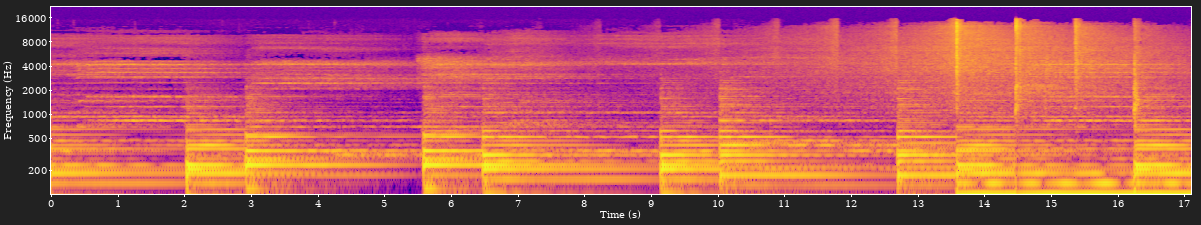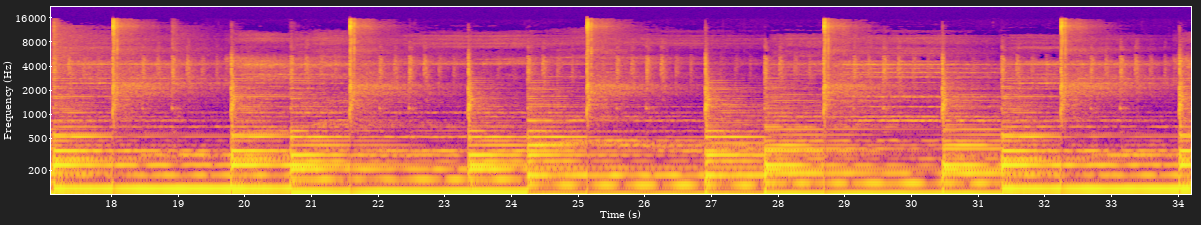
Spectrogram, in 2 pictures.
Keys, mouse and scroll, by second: 0.3 middle click, 0.3 scroll down 1, 1.1 click, 1.5 3, 2.5 2, 2.6 click, 3.8 shift+click, 4.1 middle click, 5.2 shift+click, 5.4 middle click, 6.7 shift+click, 7.1 middle click, 7.9 ctrl+b, 13.1 middle click, 13.9 3, 14.4 click, 15.3 ctrl+click, 16.2 shift+click, 16.6 shift+click, 18.2 i, 19.6 middle click, 21.0 alt+z, 22.1 shift+middle click, 23.2 middle click, 25.4 shift+click, 25.9 shift+click, 27.1 shift+click, 28.5 shift+r, 29.2 click, 29.8 middle click, 30.1 alt+z, 30.4 middle click, 31.2 middle click, 32.3 middle click, 33.4 middle click.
